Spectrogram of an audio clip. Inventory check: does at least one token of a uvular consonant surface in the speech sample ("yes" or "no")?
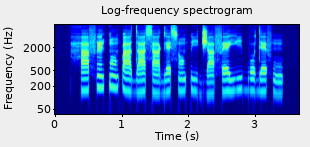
no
